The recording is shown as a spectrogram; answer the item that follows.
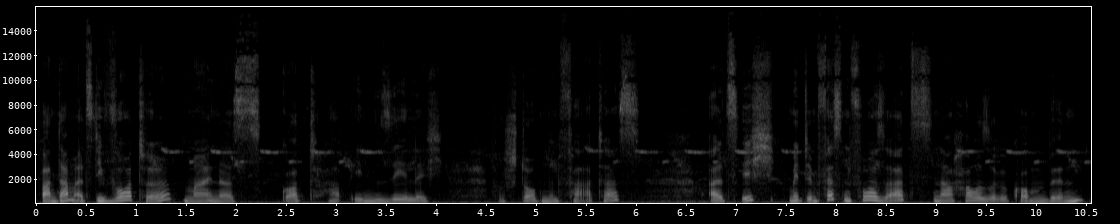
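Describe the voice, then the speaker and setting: A woman's voice: lowish voice, expressive, slow, gravelly, darkish tone. A woman, telling personal stories for her podcast in a chatty, reflective way, recorded outdoors. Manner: chatty, reflective, with frequent fillers. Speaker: podcast host. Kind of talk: casual personal storytelling. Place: outdoors in a garden with birds and construction noise. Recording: outdoor recording with faint background noise.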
